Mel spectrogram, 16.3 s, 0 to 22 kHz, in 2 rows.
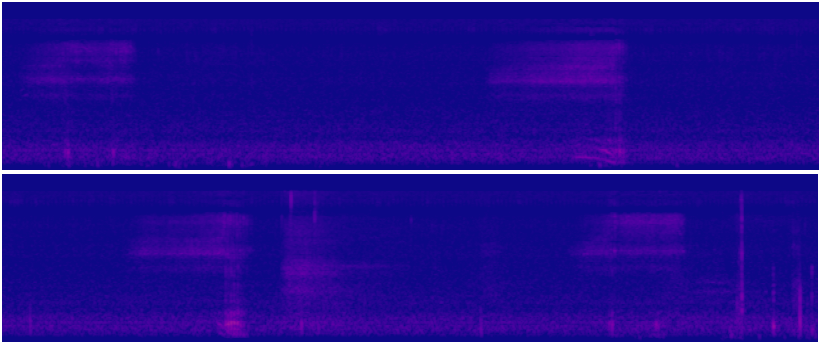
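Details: A 14-week-old puppy snoring loudly while asleep. Breathy, hissing snores come roughly every four to five seconds, each a short rasping breath, with quiet room tone in between.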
